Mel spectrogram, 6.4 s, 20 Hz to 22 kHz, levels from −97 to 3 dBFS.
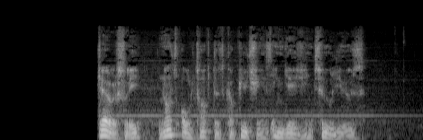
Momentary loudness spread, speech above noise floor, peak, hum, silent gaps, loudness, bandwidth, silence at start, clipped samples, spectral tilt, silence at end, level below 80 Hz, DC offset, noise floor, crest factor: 13 LU; 36 dB; -10 dBFS; none; none; -31 LUFS; 11.5 kHz; 1.45 s; under 0.1%; -5.5 dB/octave; 0.9 s; -46 dBFS; under 0.1%; -66 dBFS; 24 dB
